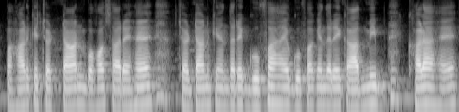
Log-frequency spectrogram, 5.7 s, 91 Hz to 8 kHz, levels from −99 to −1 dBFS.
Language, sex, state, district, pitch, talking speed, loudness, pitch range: Hindi, male, Jharkhand, Garhwa, 125 Hz, 200 wpm, -19 LUFS, 120-125 Hz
